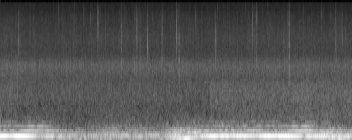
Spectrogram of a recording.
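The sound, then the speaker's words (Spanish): Steady rain hisses continuously with a deep, droning rumble underneath, swelling louder around the middle like thunder, and no voices. “Una, una que la van a disfrutar todavía más si en donde están también está lloviendo.”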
